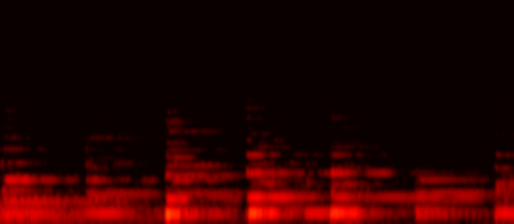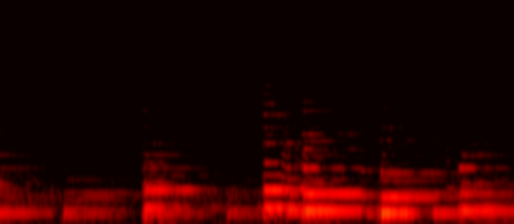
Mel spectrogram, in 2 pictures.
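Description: Two classical guitars playing a duo piece: plucked notes and chords struck about once a second, each ringing out and fading before the next.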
